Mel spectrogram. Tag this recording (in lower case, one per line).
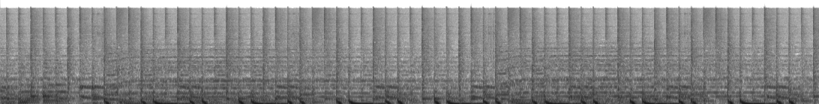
music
